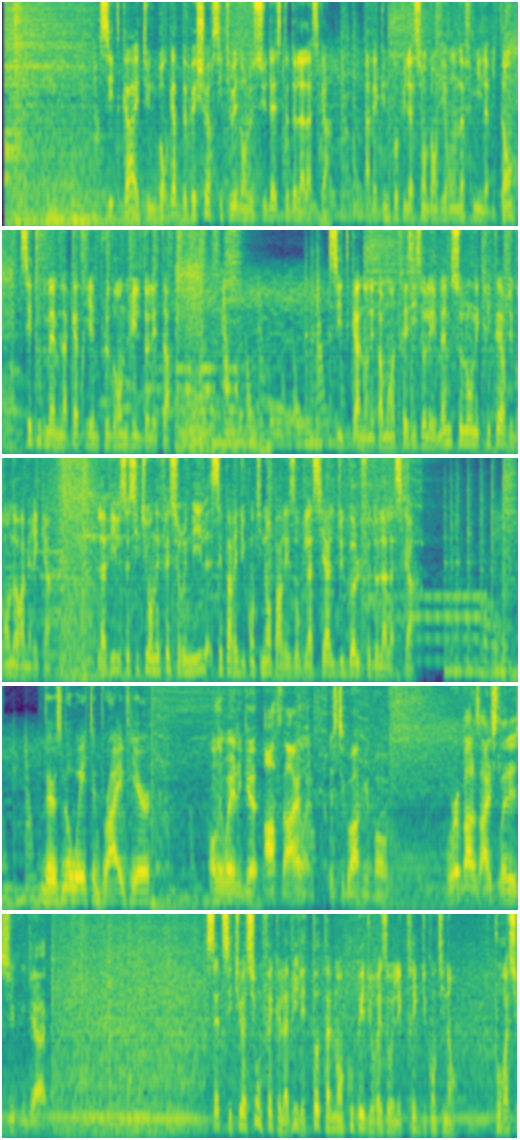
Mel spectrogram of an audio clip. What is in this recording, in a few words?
Narration; Alaska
